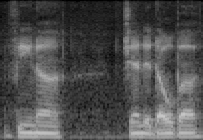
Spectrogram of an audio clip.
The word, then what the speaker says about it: Virna Jandiroba: I think John Anik pronounces it Vina Jandiroba, so excuse me if I'm wrong on that, but I'll stick with what John Anik says at Vina Jandiroba.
